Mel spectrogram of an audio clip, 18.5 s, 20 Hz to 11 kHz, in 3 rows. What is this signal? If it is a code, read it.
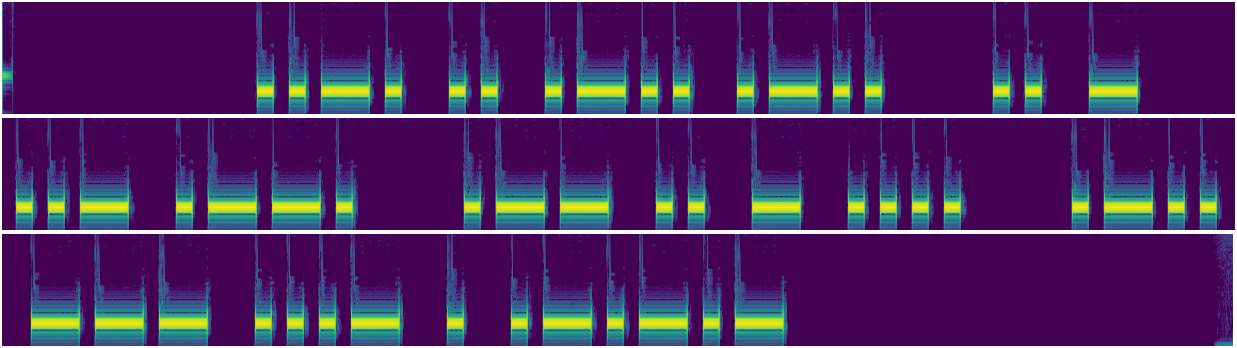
Morse code, heard as a keyed tone, about 16 wpm, 700 Hz. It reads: FILL IT UP WITH LOVE.
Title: Sentences from Top 1000 Words - Review Part 3 - 15wpm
